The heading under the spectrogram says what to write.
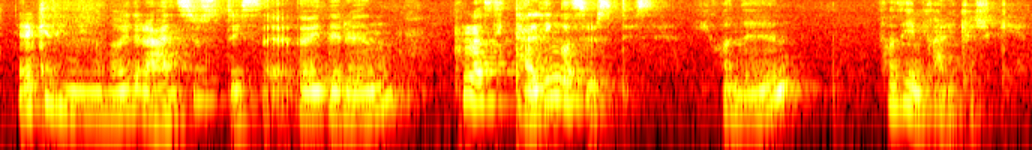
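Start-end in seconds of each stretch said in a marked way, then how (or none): none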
